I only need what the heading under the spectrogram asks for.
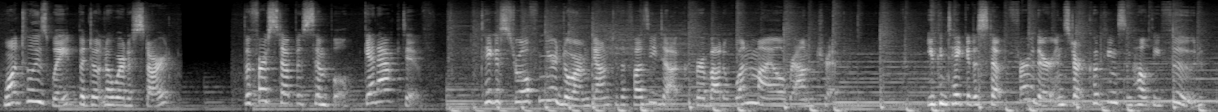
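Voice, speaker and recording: A woman reads an upbeat public service spot in a high, bright voice. A music bed plays clearly beneath her. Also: animated, brisk. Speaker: ad announcer.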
